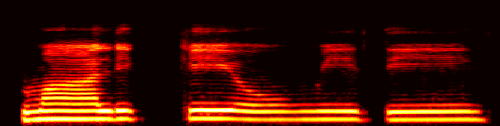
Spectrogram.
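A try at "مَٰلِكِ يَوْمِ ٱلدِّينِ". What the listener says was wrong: దాల్ని నొక్కి చదవాలి. దాల్ కింద దావత్తు. దాల్ ఒత్తు చదవట్లేదు మీరు. శ్రద్ధ ఉంది కదా, దాల్ కింద దావత్తు. యౌమ్ యౌమిద్దీన్ ది దాల్ కింద దావత్తు. యౌమిద్ యౌమిద్దీన్ దాల్ కింద దావత్తు రావాలి.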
